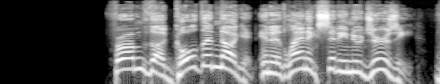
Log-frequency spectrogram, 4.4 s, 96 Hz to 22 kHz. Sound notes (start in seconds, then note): 1.2 voiceover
